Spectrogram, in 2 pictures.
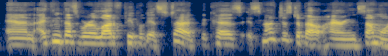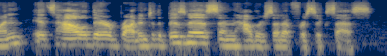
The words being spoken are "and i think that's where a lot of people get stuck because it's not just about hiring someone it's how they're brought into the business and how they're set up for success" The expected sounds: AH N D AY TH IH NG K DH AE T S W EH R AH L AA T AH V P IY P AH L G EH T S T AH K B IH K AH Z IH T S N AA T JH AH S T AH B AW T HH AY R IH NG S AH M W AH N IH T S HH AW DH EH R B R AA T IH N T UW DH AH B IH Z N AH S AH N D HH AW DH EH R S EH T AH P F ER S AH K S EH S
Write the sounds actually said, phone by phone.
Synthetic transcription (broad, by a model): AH N AY TH IH NG K DH AE T S W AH R AH L AA T AH V P IY P L G EH T S T AH K B IH K AH Z IH T S N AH T JH AH S T AH B AW T HH AY R IH NG S AH M W AH N IH T S HH AW DH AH R B R AA T IH N T UW DH AH B IH Z N AH S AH N HH AW DH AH R S EH T AH P F ER S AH K S EH S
